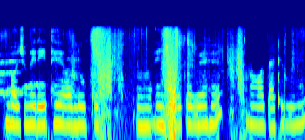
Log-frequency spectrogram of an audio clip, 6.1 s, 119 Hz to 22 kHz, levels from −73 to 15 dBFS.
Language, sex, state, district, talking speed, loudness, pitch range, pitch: Hindi, female, Goa, North and South Goa, 125 wpm, -21 LUFS, 210-225 Hz, 215 Hz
